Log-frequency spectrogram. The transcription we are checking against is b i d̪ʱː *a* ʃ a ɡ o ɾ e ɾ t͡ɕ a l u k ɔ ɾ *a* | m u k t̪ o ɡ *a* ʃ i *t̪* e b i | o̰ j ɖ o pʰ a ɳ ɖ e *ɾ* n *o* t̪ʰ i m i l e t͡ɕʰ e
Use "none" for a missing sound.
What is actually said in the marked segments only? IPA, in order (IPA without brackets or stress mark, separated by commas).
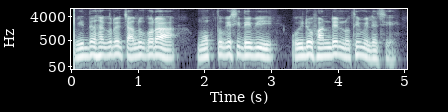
a, a, e, d̪, ɾ, o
